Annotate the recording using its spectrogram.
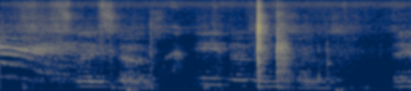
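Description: A voice humming a tune in short, steady held notes, with a sharp click about two and a half seconds in.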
